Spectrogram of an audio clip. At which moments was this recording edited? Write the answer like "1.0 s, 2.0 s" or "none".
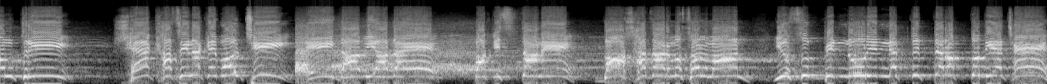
2.9 s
